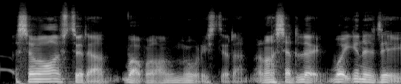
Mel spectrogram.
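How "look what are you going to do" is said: put-on loud speech, higher. Retelling confronting an armed man in a packed restaurant: imitating speaking loudly. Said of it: "speaking loudly so everyone in the restaurant can hear me".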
